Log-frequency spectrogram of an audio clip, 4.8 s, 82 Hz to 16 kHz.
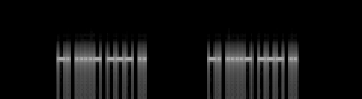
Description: Morse code, heard as a keyed tone, about 40 wpm, 700 Hz. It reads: N4OI N4OI
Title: Easy Call Signs Repeated 2x - 40wpm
